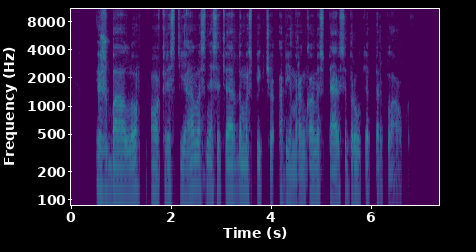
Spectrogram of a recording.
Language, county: Lithuanian, Alytus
